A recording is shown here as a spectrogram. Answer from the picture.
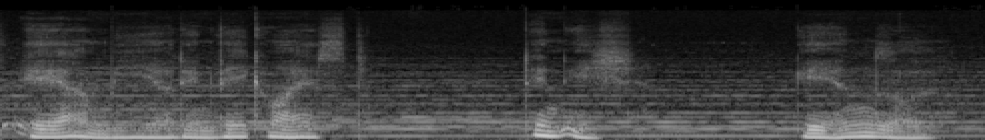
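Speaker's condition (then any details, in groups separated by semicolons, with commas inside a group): No condition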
